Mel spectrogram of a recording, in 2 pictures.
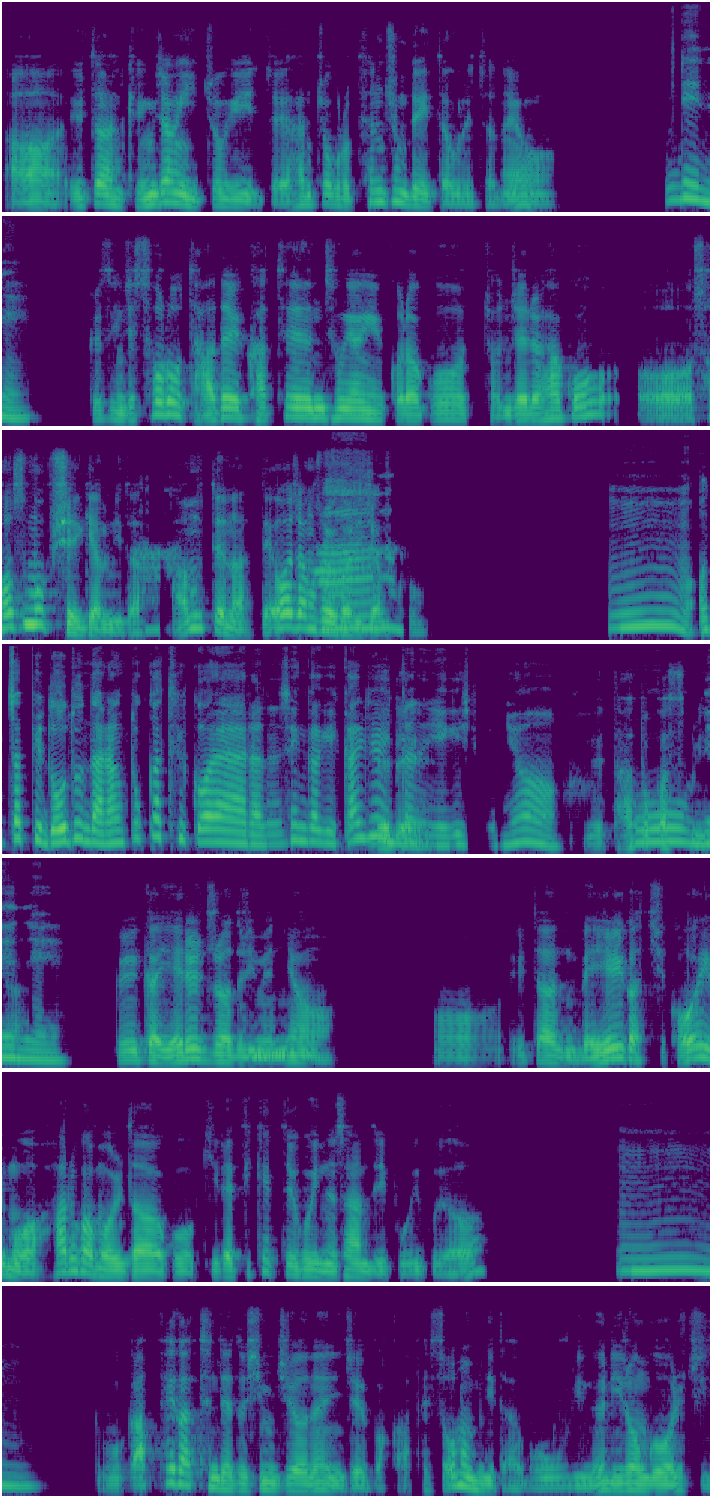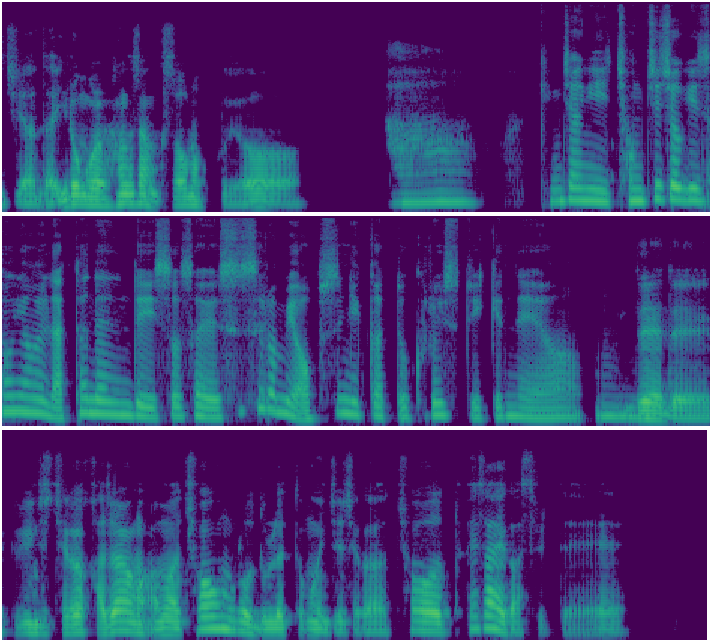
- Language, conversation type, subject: Korean, advice, 타인의 시선 때문에 하고 싶은 일을 못 하겠을 때 어떻게 해야 하나요?
- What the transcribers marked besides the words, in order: other background noise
